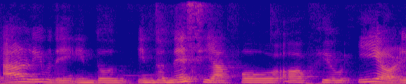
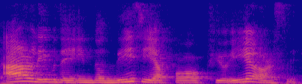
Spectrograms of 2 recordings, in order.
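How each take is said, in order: First: The words are choppy and not linked together. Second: The words flow smoothly and are linked together. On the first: The speaker calls it wrong. "이렇게 돼 있는데" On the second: The speaker calls it right. "브락 오바마는 어떻게 읽었냐면"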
